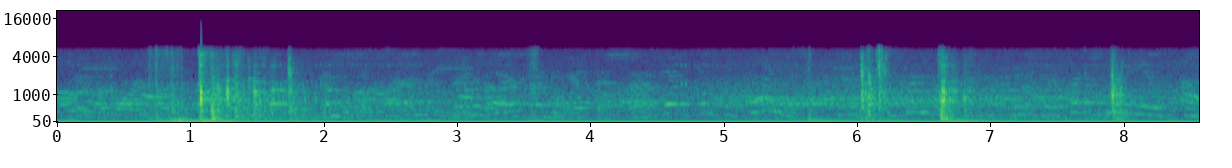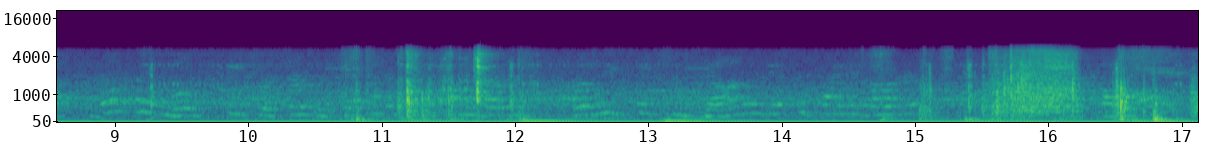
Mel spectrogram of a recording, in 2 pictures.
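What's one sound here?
Small objects knock and tap on a wooden table.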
